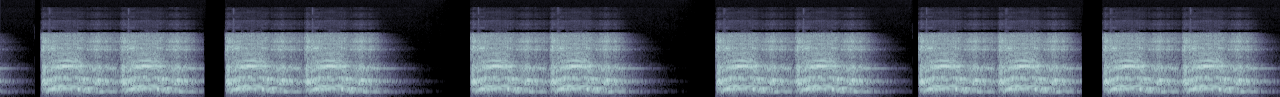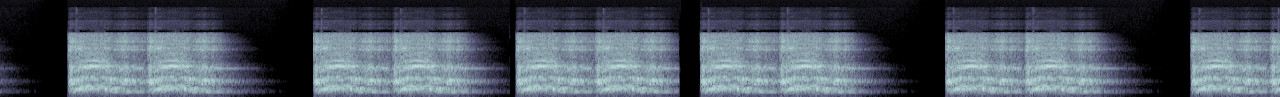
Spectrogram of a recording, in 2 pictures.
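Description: Submarine dive alarm sounding over and over: about eleven loud, pitched blasts, each about two seconds long and pulsing a few times, separated by short, slightly uneven gaps.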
